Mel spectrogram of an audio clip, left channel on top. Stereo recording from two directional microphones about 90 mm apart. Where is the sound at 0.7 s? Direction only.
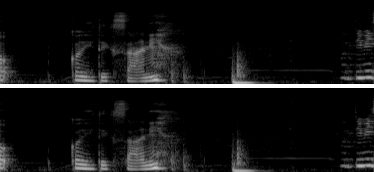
55° right (ahead or behind); by 1.8 s 70° right (ahead or behind).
